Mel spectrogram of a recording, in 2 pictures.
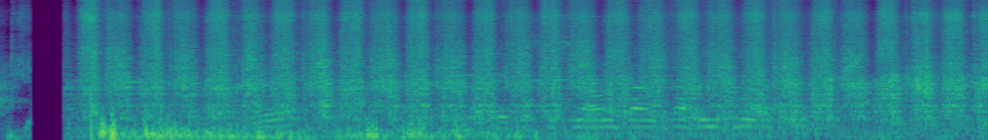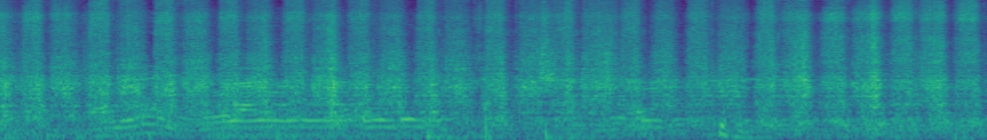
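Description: Handsaw cutting through a wooden board, a steady run of quick strokes at about four a second.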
